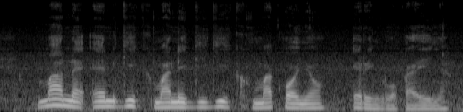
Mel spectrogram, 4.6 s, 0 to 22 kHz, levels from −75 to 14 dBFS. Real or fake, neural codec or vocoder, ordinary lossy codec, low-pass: real; none; none; none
